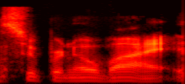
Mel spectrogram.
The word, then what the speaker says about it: supernovae: I knew I was pronouncing it incorrectly when I saw that up, E. Like, is it, I saw that supernova? E at the end and I'm like, what am I supposed to say?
